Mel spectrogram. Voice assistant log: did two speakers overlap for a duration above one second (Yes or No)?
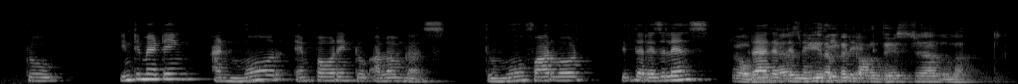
Yes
